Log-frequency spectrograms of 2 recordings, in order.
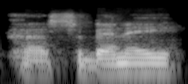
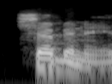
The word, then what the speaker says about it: Sebene: and it's by us sabine uh no i say her name sabine sebene that's it 7a selassie um and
